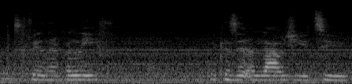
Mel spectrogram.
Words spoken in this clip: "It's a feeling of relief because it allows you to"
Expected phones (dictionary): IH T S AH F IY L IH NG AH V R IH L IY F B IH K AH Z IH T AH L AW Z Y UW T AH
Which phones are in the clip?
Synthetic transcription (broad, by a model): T AH F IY L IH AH R IH L IY F B IH K AH Z IH T AH L AW Z Y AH T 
